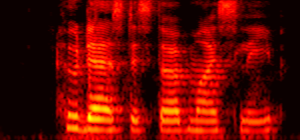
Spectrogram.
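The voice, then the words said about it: Booming grumpy wizard voice. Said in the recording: “I thundered in my best grumpy wizard voice,”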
